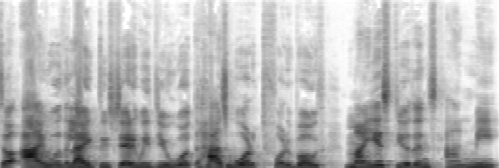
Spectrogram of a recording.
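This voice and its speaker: A woman's high voice in a Spanish accent at a fairly slow pace, on a very clean recording with a silent background. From Spain. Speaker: Spanish teacher. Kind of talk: language lesson monologue.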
